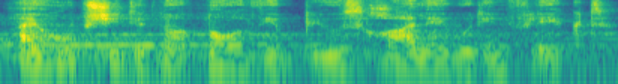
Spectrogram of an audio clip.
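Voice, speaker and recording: Grave, low-voiced clergywoman. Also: fairly even intonation, over loud music. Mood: cautious, grave. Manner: formal, measured, diplomatic. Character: grave, measured, principled woman of the Chantry clergy. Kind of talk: dramatic video game dialogue.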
